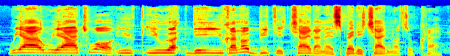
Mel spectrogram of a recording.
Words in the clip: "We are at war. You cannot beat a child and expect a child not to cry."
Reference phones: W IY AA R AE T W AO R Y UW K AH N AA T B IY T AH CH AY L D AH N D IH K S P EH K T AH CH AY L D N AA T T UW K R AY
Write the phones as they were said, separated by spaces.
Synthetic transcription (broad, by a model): W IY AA W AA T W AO L Y UW K AH N AA T B IY T AH CH AY L D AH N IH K S P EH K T AH CH AY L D N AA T T UW K R AY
